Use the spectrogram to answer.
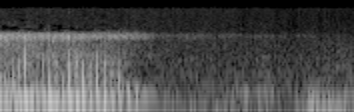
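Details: Young child snoring loudly while asleep, one loud rough rattling snore then quiet breathing; described as very loud, possibly because he was tired from being active all day; snoring.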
